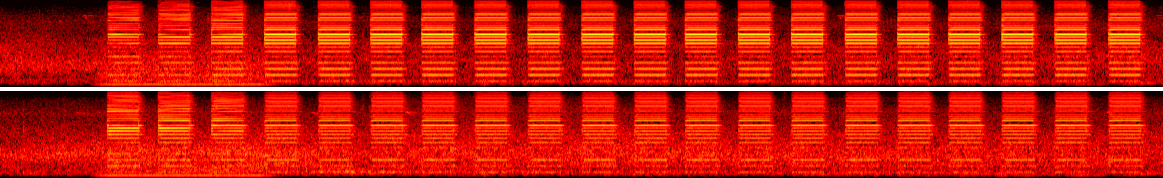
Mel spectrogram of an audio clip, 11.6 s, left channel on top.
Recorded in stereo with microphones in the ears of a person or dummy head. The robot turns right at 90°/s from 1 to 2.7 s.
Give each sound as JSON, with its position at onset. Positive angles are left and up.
{"t": 1.1, "sound": "an alarm clock", "azimuth_deg": -80, "distance_m": 0.8}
